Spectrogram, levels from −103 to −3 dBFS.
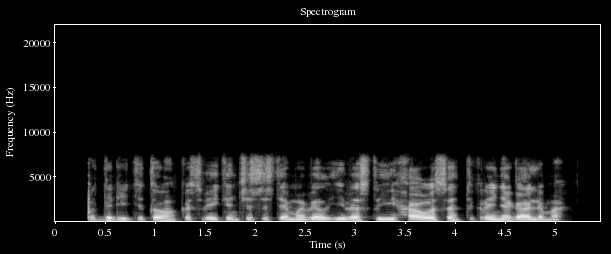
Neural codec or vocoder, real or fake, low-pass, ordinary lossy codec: none; real; 7.2 kHz; Opus, 64 kbps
